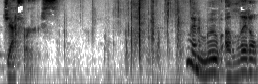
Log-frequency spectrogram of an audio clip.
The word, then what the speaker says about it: Jeffers: you here we are by Oliver Jeffries oh I'm sorry I pronounced that wrong and Jeffers by Oliver Jeffers I'm gonna move a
